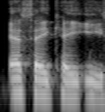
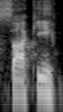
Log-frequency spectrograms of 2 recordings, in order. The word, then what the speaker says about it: sake: i listened to dracula the voice did pronounce s-a-k-e sake and i think what the author meant was saki but still it is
